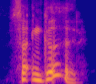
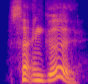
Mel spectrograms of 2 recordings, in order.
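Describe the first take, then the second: No difference in how they are said.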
